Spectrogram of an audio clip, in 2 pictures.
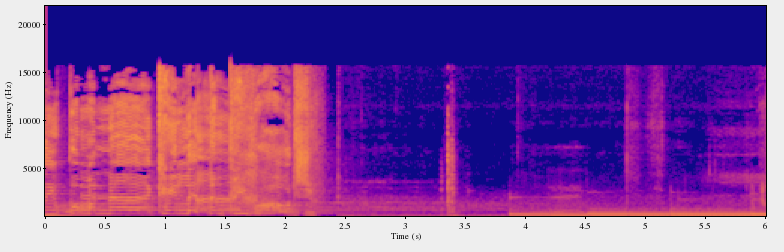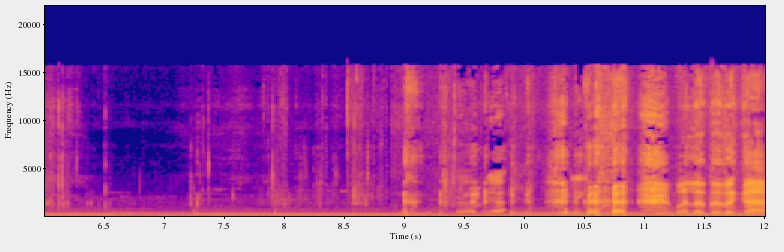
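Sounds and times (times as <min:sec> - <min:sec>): sustained music chords: 0:02.4 - 0:12.0.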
